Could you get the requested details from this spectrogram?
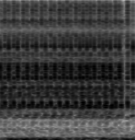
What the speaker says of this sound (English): if I switch into the mechanical shutter mode, we'll find that we have a frame rate of,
